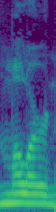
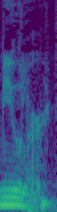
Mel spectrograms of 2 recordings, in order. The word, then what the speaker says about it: Mueller: Well, we've had this discussion before, but it's Mueller, not Mueller, too.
